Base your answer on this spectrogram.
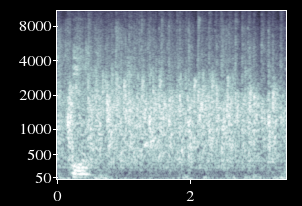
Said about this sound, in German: Aber na, lasst uns einen Pastor, der im Ausland ist, mit einem kräftigen Applaus begrüßen.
